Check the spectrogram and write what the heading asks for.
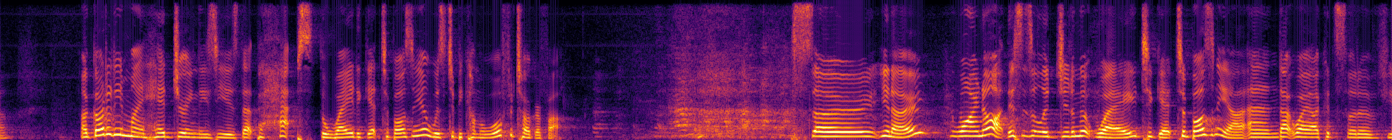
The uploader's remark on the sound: SPUN: True Stories Told in the Territory is a live storytelling event that showcases some of the extraordinary people and stories that make up the Northern Territory. Popping up at different venues across Darwin.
